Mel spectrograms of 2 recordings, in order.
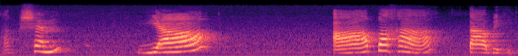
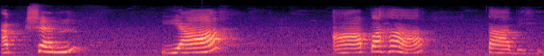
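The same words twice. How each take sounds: Both takes have the same delivery.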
